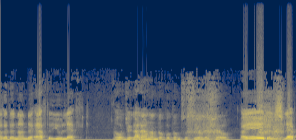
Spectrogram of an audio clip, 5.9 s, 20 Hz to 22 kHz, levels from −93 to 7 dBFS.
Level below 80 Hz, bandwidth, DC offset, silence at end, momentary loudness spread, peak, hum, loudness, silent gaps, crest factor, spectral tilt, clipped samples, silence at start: -46 dBFS; 15.5 kHz; 10%; 0 s; 14 LU; 0 dBFS; none; -12 LUFS; none; 14 dB; -4.5 dB/octave; 1%; 0 s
